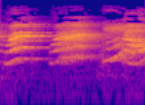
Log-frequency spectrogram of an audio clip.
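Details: A pet Amazon parrot in Florida, known for screaming while its owner practised guitar, gives loud, harsh, voice-like squawks: three drawn-out bursts in two seconds, rich in overtones and rising and falling in pitch.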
